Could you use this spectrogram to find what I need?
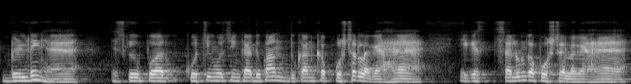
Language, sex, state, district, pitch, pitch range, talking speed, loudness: Hindi, male, Jharkhand, Garhwa, 155 Hz, 130-165 Hz, 180 wpm, -16 LUFS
